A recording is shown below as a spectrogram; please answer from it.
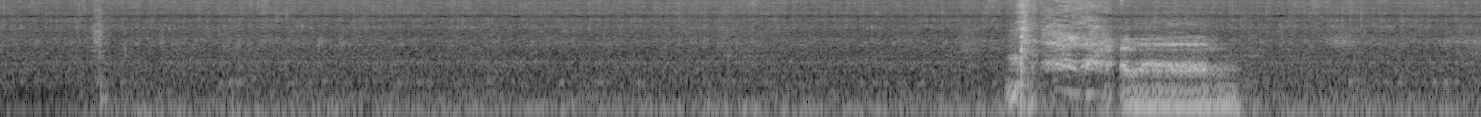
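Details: Basenjis playing with a glass lizard. Mostly quiet with a steady low hum until one sharp yelp, then a brief strained, nasal whine lasting about half a second.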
